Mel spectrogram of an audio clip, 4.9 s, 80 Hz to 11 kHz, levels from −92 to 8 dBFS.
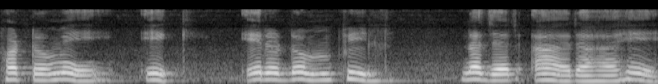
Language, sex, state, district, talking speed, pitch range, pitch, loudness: Hindi, female, Odisha, Malkangiri, 110 wpm, 190-215 Hz, 200 Hz, -16 LUFS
